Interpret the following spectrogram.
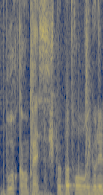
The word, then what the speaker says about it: Bourg-en-Bresse: Et oui, il faut bien penser à prononcer Le K. Qui est à la fin, qui n'existe pas. Ça se prononce Bourg-en-Bresse.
